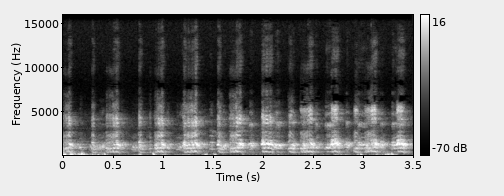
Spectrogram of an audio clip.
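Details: Iraqi hunting chukar partridge giving steady rasping chuk calls, about three a second, with low thumping knocks and handling noise underneath.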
